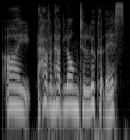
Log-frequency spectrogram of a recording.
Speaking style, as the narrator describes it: he starts, hesitantly

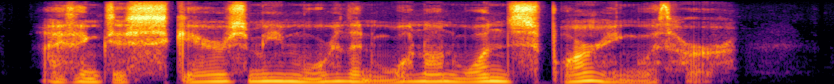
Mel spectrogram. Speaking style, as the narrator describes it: Link said, lowering his voice

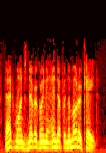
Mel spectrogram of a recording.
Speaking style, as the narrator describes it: shouted Johnny

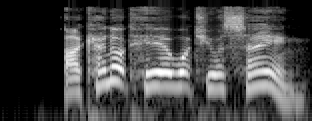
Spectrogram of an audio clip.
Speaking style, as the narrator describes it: she called out

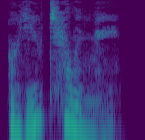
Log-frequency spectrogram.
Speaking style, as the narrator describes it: she said too quietly, fire flickering in her gut, dancing along her tongue

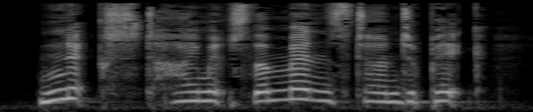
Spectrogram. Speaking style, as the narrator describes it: Oliver grumbled

